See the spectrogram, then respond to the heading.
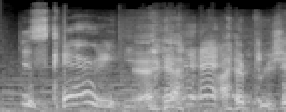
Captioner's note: laughs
